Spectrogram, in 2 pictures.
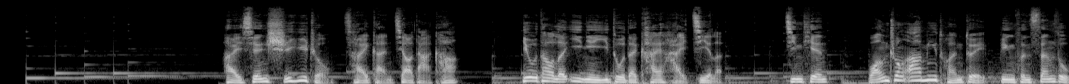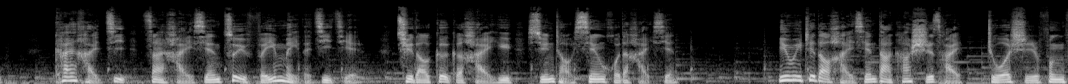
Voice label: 男-纪录片-舌尖, 年轻厚重 舌尖感; 海鲜

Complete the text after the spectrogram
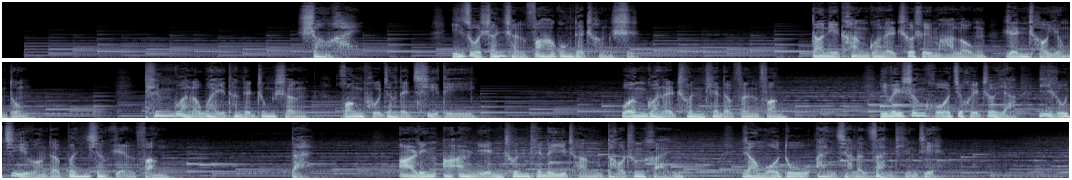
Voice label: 男 城市宣传; 男186-历史沧桑 质感磁性; 浦东路桥

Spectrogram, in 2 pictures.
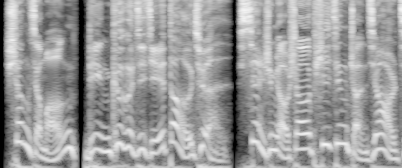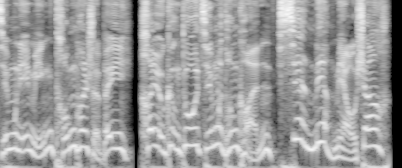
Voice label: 男 综艺广告; 小芒app; 披荆斩棘的哥哥2; 科技时尚

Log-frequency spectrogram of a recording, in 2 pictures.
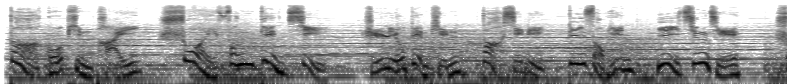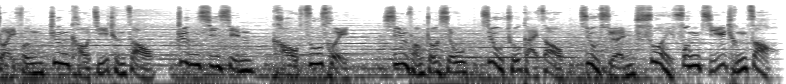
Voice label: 男 广告配音 大气浑厚; 质感磁性 大气浑厚; 帅丰集成灶

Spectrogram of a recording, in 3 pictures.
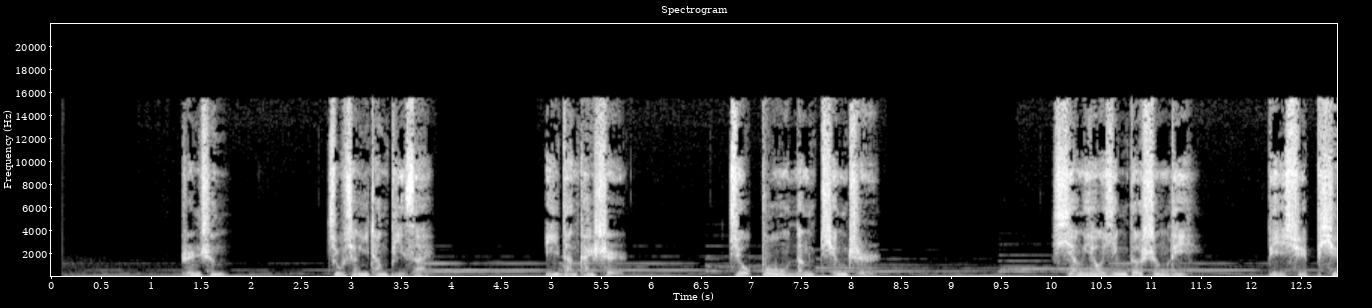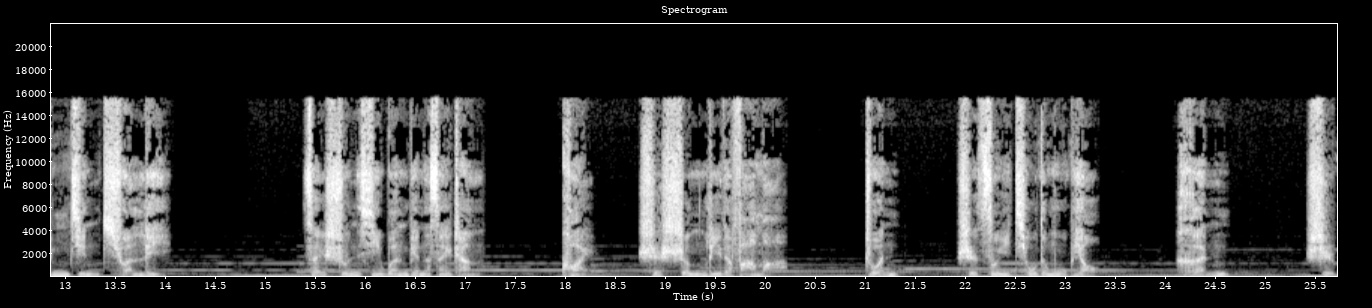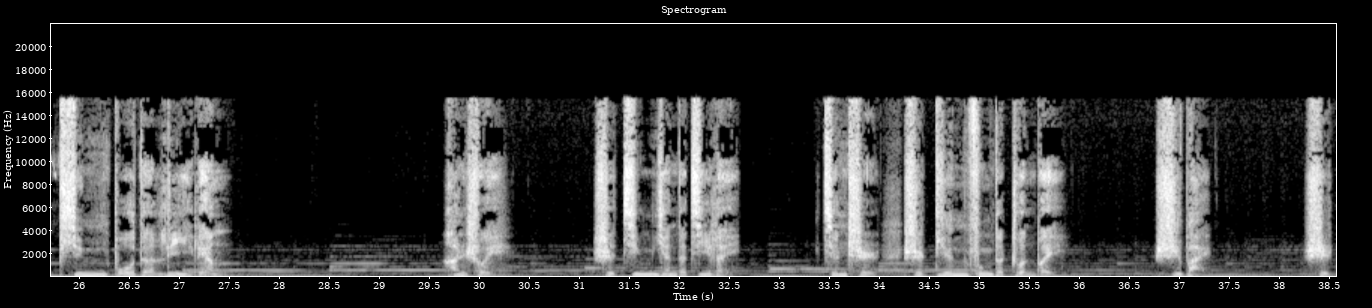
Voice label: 男 走心旁白; 青春二建、与梦同行; 男94-高端厚重

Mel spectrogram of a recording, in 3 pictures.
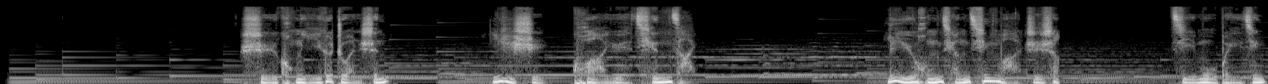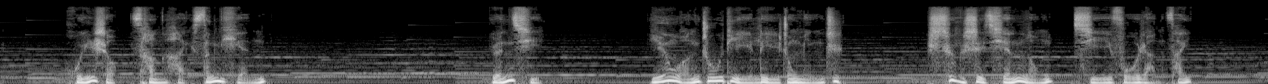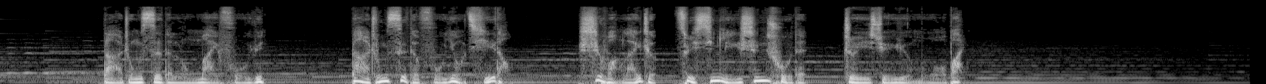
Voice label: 男C9-纪录片 低沉讲述, 年轻质感 质感磁性; 大钟寺收藏

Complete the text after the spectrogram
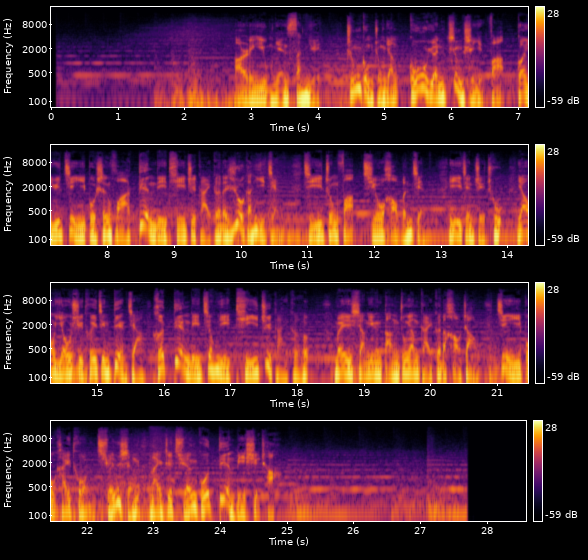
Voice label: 男 党建专题片 大气沉稳; 抑扬顿挫 大气浑厚

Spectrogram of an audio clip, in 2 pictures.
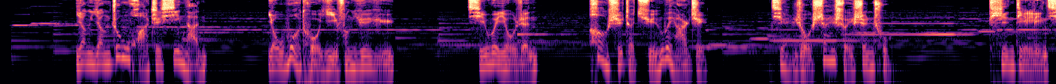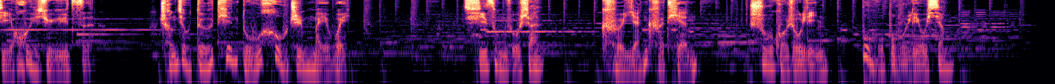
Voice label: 男-纪录片-舒缓讲述, 厚重有力 舒缓抒情; 男107-纪录片-舒缓讲述

